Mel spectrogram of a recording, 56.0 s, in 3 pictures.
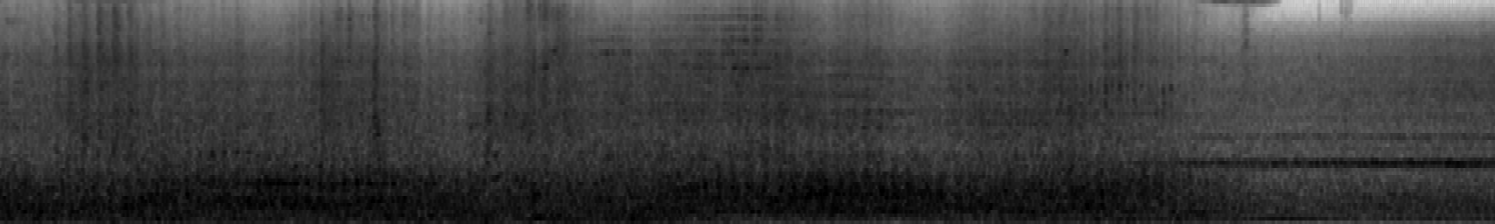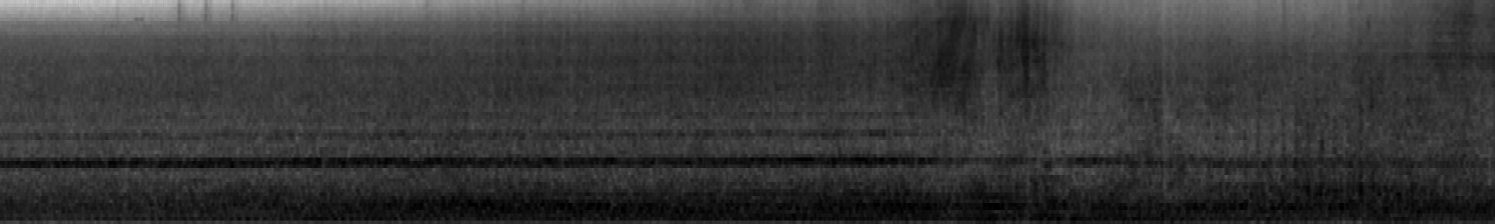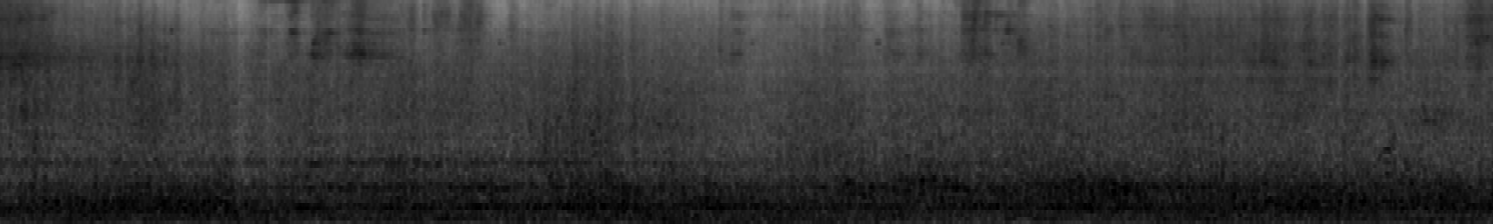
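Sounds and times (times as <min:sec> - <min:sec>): diesel locomotives passing: 0:00.0 - 0:56.0
freight cars rumbling on rails: 0:00.0 - 0:56.0
train wheels squealing: 0:14.8 - 0:38.5, 0:40.4 - 0:43.9, 0:55.6 - 0:56.0.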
